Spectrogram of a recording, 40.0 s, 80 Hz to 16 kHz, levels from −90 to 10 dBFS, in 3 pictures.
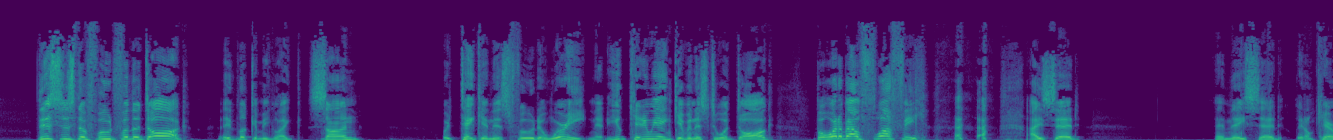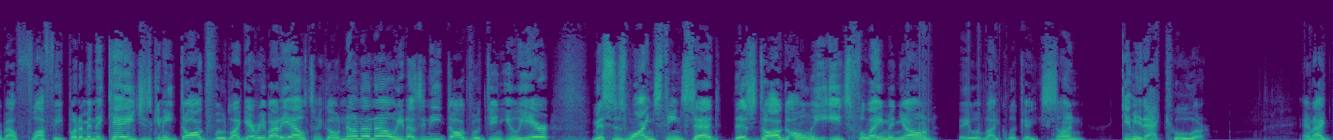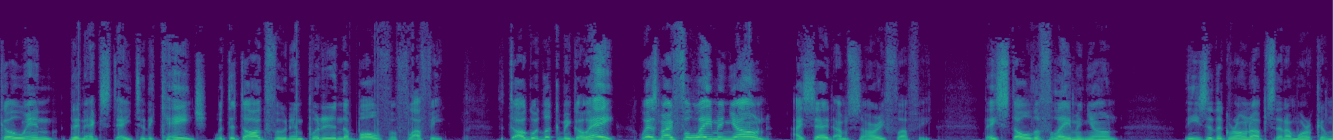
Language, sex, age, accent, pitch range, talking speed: English, male, 50-69, American, 120-195 Hz, 215 wpm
